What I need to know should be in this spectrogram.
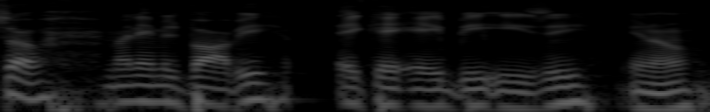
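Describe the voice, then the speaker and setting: A man with a Boston accent speaks with ordinary pitch variation. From Boston, Massachusetts. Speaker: cannabis brand owner. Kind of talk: casual interview chat. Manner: brash.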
